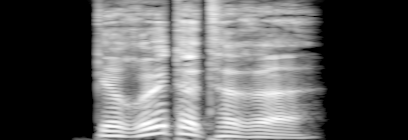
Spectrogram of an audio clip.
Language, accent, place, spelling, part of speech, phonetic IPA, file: German, Germany, Berlin, gerötetere, adjective, [ɡəˈʁøːtətəʁə], De-gerötetere.ogg
- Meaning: inflection of gerötet: 1. strong/mixed nominative/accusative feminine singular comparative degree 2. strong nominative/accusative plural comparative degree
